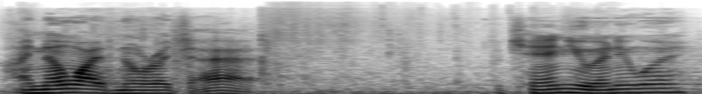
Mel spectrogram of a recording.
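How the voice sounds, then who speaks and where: A man's voice: medium pitch, moderate pace, fairly bright tone, a little hiss or hum, close to an everyday voice. A young man playing an earnest, secretive teenage boy in a video game, casual and a little hesitant. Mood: defensive, pleading. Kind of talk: naturalistic video game cutscene acting.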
